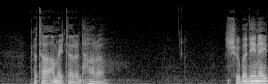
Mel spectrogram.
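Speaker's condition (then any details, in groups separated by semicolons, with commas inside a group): No condition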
